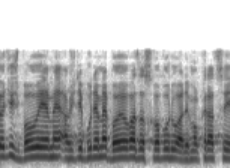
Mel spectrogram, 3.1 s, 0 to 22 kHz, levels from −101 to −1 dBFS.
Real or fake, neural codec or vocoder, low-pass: fake; codec, 16 kHz, 8 kbps, FreqCodec, larger model; 7.2 kHz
